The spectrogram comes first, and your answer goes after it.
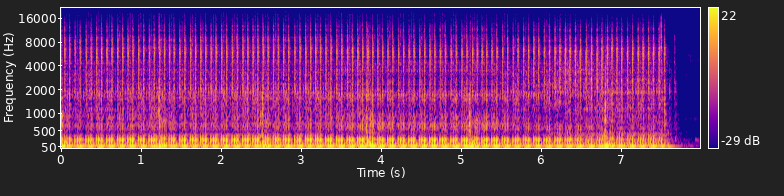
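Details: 2007 Suzuki GSX-R600 idling with a loud, steady abnormal ticking about four times a second and a gurgling exhaust, which started suddenly at 55 mph; cause unknown, then engine shuts off.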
